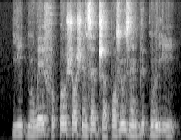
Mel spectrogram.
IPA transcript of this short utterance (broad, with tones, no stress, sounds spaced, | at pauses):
j iː˨ ɡ͡b ũ˨ w eː˧ f o˧ k͡p oː˦ ʃ ɔ˦ ʃ ɛ̃˧ z ɛ˦ l d͡ʒ a˨ l p ɔ˧ z ũ˦ z ɛ̃˧ ɡ͡b ɨ˦ k ũ˨˦ l j iː˦˨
